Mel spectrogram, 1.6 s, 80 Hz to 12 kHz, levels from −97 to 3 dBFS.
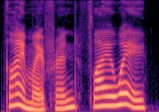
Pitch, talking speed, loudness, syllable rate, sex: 240 Hz, 190 wpm, -15 LUFS, 4.4 syllables/s, female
